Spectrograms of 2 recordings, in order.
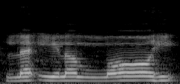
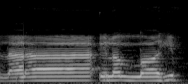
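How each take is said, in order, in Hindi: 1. L के बाद वाले स्वर को छोटा रखा जाता है। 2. L के बाद वाले स्वर को लंबा खींचा जाता है। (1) "लेकिन हम क्या पढ़ना है" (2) "पढ़ना चाहिए था"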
